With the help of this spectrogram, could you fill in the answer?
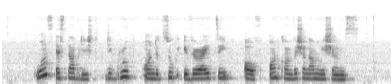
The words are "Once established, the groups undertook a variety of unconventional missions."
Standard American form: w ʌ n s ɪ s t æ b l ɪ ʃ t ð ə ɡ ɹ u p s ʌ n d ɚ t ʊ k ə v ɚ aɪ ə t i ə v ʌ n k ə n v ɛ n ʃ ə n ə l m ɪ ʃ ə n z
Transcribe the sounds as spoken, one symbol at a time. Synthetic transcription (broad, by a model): w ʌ n s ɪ s t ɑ b l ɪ ʃ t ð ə ɡ ɹ u p ʌ n d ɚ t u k ə v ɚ aɪ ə t i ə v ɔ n k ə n v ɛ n ʃ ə n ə l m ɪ ʃ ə n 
